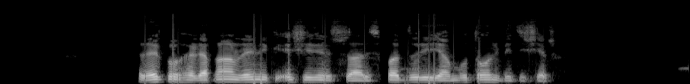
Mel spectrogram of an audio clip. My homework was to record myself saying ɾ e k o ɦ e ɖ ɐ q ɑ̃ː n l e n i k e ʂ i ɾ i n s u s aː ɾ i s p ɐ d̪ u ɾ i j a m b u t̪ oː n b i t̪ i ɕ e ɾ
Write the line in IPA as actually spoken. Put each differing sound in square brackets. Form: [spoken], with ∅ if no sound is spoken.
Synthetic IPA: ɾ e k o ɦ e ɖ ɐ q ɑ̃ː n [ɾ] e n i k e [ɕ] i ɾ i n s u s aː ɾ i s p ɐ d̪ u ɾ i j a m b u t̪ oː n b i t̪ i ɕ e ɾ

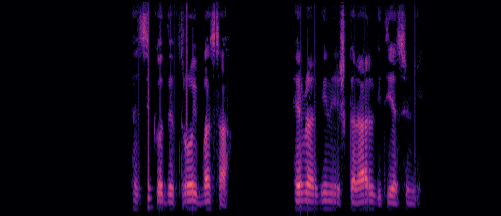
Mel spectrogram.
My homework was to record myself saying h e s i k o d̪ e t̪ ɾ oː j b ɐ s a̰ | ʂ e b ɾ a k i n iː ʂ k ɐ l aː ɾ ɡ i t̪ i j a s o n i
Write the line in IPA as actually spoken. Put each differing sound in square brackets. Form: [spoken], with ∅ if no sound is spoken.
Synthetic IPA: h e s i k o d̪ e t̪ ɾ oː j b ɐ s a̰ | [h] e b ɾ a [ɡ] i n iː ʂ k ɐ [ɾ] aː ɾ ɡ i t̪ i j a s [u] n i

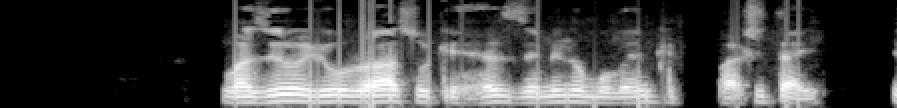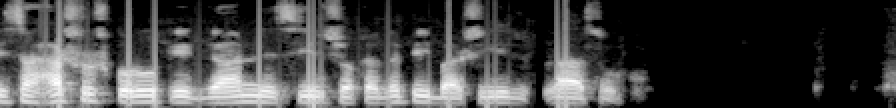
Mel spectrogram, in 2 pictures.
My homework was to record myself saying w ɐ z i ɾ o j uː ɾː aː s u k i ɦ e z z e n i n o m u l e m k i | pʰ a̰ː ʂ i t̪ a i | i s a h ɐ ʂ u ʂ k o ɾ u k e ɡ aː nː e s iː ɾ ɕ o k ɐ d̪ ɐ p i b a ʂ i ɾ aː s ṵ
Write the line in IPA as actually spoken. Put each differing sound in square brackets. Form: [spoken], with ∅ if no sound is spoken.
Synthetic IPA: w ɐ z i ɾ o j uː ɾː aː s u k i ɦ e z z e [m] i n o m u l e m k i | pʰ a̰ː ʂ i t̪ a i | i s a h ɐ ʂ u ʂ k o ɾ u k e ɡ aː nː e s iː ɾ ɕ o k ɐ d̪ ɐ p i b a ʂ i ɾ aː s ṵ

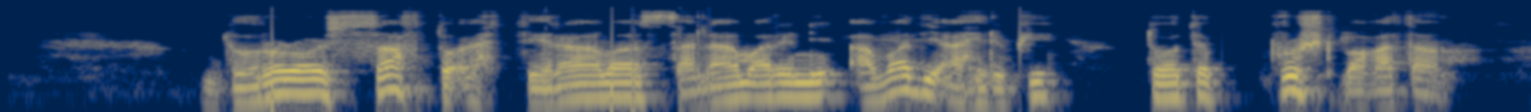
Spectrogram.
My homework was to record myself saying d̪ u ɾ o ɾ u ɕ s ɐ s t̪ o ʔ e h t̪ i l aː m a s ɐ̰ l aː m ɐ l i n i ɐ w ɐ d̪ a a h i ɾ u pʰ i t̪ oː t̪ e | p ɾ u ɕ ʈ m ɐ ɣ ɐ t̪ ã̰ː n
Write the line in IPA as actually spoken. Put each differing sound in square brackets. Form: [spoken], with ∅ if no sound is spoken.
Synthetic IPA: d̪ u ɾ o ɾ [o] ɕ s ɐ [f] t̪ o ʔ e h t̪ i [ɾ] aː m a s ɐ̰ l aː m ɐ [ɾ] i n i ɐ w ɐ d̪ [i] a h i ɾ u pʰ i t̪ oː t̪ e | p ɾ u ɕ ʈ [b] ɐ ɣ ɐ t̪ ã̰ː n

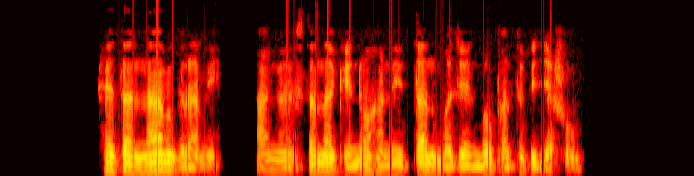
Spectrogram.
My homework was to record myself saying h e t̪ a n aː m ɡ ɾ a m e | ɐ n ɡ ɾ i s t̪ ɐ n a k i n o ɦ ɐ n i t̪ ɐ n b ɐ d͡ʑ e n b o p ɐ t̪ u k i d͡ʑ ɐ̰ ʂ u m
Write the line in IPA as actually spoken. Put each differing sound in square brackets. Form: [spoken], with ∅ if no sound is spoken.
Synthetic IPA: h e t̪ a n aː m ɡ ɾ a m [i] | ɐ [ŋ] ɡ ɾ i s t̪ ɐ n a k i n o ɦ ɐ n i t̪ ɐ n b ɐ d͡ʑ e n b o [pʰ] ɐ t̪ u k i d͡ʑ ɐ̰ ʂ u m

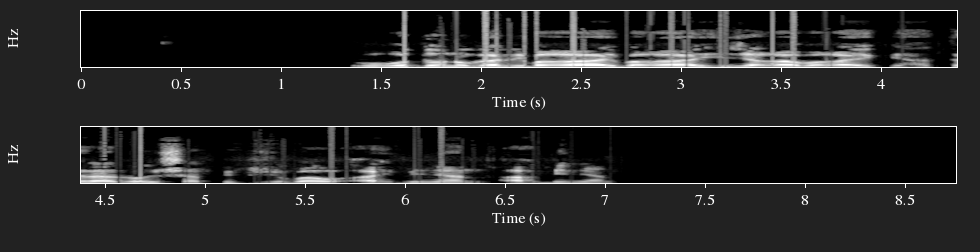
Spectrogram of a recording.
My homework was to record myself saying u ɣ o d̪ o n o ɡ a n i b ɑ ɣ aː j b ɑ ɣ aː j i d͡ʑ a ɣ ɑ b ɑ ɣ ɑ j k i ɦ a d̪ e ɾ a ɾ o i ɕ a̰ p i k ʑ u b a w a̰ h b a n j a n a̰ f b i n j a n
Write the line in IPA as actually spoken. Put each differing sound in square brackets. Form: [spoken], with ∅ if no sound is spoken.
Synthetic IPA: u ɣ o d̪ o n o ɡ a n i b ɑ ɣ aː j b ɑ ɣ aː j i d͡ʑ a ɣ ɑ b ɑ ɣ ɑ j k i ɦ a [t̪] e ɾ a ɾ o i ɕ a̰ p i k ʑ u b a w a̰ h b [i] n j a n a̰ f b i n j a n

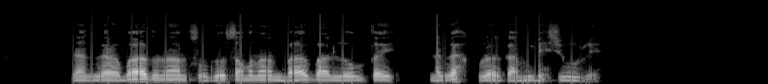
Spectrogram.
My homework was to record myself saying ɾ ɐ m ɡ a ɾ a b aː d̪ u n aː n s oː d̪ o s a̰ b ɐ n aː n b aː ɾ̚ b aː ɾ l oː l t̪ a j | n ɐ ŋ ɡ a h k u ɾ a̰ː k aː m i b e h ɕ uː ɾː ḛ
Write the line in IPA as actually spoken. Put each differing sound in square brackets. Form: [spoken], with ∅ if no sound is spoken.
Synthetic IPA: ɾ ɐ [ŋ] ɡ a ɾ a b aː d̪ u n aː n s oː d̪ o s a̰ [m] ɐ n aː n b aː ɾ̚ b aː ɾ l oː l t̪ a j | n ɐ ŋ ɡ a h k u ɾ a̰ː k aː m i b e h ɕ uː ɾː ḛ

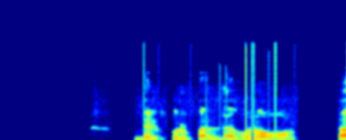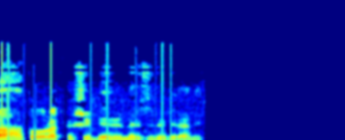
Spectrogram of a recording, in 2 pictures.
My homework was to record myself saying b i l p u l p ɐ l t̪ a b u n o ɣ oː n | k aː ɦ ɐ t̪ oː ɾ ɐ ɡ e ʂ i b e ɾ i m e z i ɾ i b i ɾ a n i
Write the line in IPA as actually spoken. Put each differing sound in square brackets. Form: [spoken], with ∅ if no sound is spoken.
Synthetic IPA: b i l [k] u l p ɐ l [d̪] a [ɡ] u n o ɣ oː n | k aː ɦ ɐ t̪ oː ɾ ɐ [k] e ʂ i b e ɾ i [n] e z i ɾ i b i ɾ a n i

